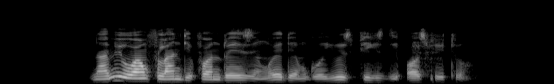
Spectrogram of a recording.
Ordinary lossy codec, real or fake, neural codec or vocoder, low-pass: none; real; none; 5.4 kHz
